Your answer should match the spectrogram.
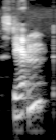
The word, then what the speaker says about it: Stanton: This is a fun interview that we're doing with Ann Stanton.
